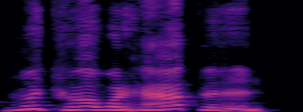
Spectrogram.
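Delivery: high-pitched pretend panic; mock distressed niece. Niece questions and old man blames the worker, high mock alarm. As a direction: imitate her alarm, voice way up. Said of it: "his niece".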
